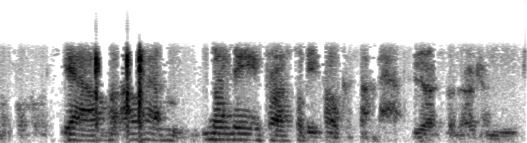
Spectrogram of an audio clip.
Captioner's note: continued speaking in the background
